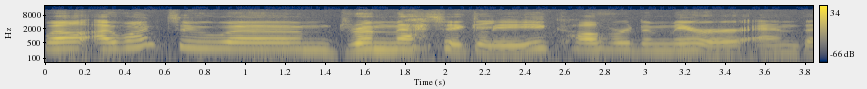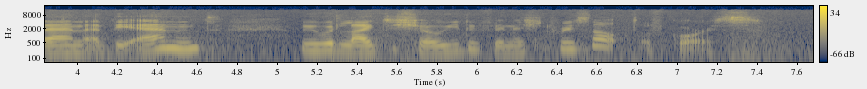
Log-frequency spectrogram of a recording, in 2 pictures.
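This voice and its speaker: A woman with a Dutch accent speaks at a moderate pace in a high voice, her intonation lively. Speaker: hair braider and shop owner. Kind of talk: live stream interview.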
